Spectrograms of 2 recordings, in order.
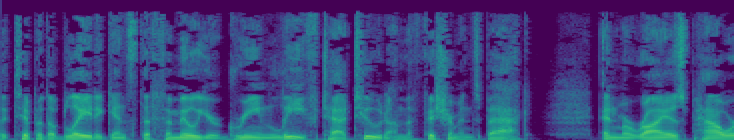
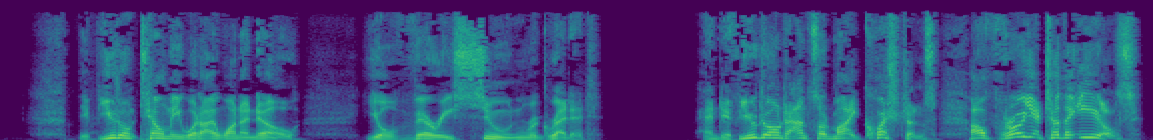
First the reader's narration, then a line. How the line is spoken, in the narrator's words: Phineas snarled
